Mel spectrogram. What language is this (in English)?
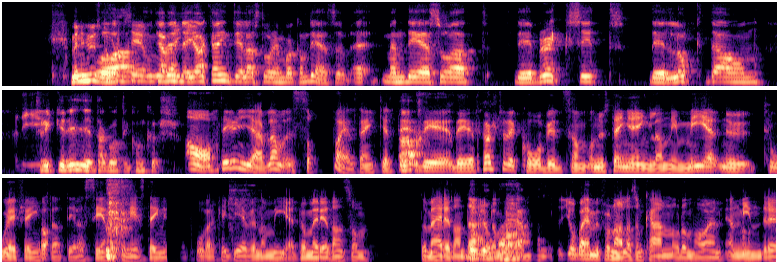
Swedish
